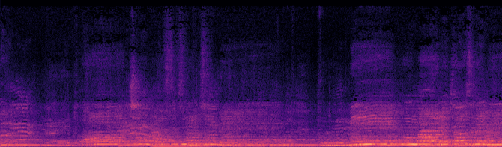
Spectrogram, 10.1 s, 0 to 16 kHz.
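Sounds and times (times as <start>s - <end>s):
choir singing a slow hymn: 0.0s - 10.0s.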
